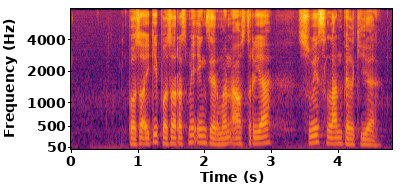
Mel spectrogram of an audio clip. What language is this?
Javanese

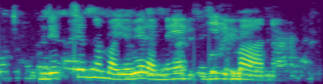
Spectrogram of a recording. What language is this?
Kinyarwanda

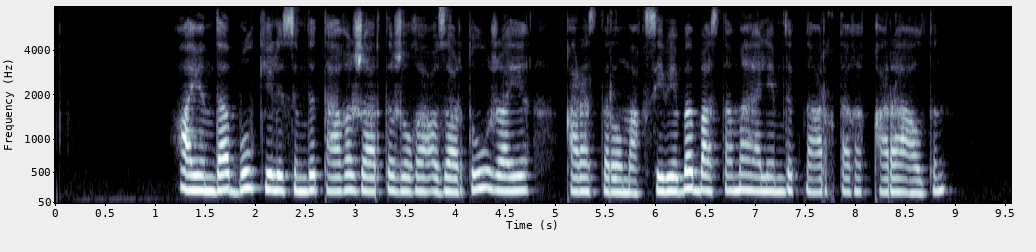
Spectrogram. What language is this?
Kazakh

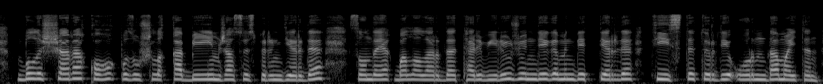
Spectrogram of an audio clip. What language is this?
Kazakh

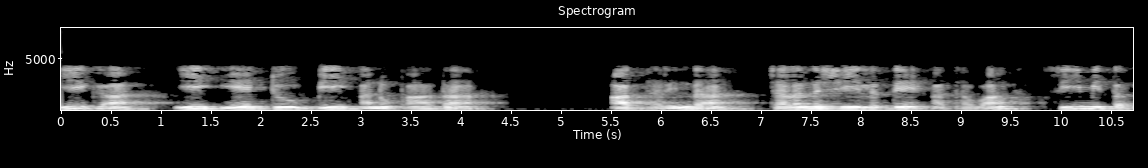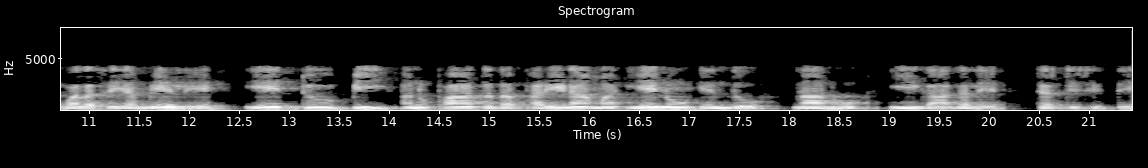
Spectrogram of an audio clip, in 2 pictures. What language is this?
Kannada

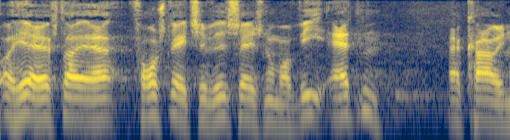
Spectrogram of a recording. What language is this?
Danish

